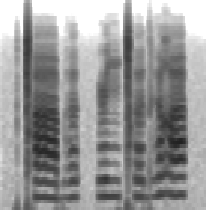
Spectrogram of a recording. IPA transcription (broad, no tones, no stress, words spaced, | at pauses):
ǀʰaːbʱə | ɭiːǀʰəː dʱɘʁa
